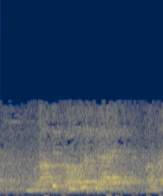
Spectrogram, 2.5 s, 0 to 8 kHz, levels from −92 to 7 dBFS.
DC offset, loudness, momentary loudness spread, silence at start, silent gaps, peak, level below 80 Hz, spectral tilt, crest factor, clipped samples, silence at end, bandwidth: under 0.1%; -19 LUFS; 10 LU; 0 s; none; -4 dBFS; -58 dBFS; -9 dB/octave; 14 dB; under 0.1%; 0 s; 4.1 kHz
